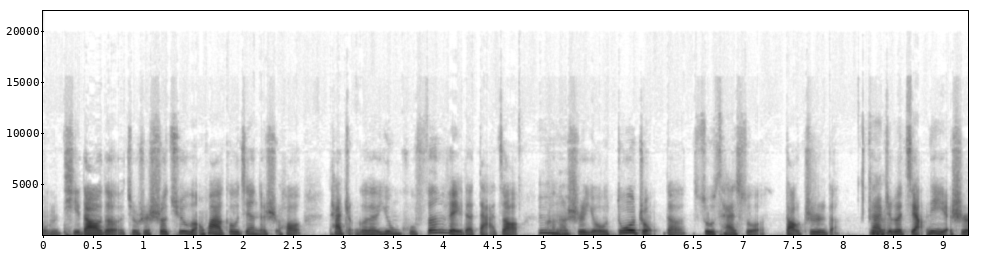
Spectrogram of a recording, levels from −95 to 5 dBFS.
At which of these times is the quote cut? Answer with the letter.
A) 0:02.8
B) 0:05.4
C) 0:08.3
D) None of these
C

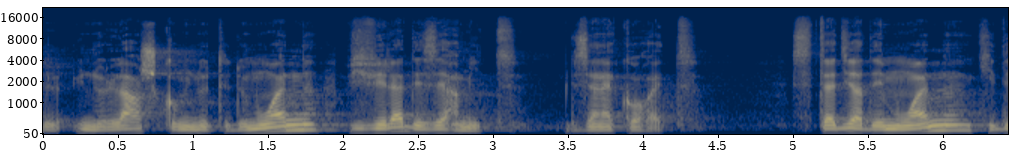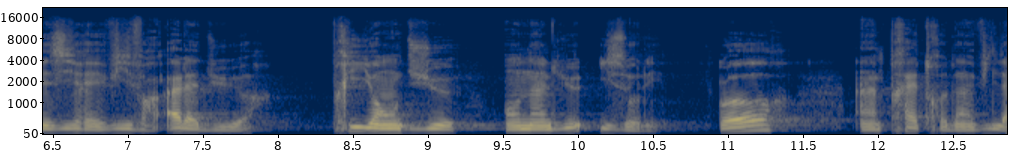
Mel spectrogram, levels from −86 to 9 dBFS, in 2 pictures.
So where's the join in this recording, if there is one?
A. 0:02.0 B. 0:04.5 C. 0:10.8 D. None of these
C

